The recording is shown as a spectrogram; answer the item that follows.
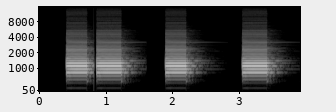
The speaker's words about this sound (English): Horn.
